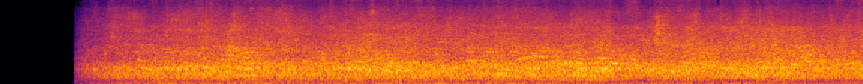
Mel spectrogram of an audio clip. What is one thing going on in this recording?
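A large audience murmurs and chatters in an echoing hall.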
